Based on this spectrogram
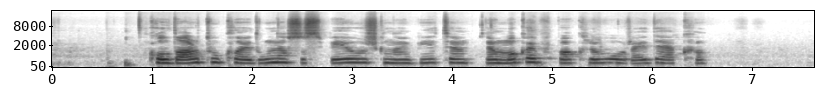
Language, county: Lithuanian, Marijampolė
